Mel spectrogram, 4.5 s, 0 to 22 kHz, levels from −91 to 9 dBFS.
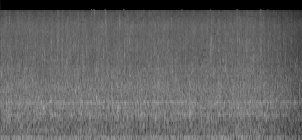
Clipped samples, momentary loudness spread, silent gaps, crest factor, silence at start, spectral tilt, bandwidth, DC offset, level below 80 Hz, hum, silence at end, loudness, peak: under 0.1%; 2 LU; none; 16 dB; 0 s; -0.5 dB/octave; 17 kHz; under 0.1%; -44 dBFS; none; 0 s; -28 LUFS; -14 dBFS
